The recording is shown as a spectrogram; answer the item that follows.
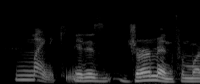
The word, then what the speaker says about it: Meineke: tricky in the tongue but it's called It's pronounced miniki miniki it is German from what I believe so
